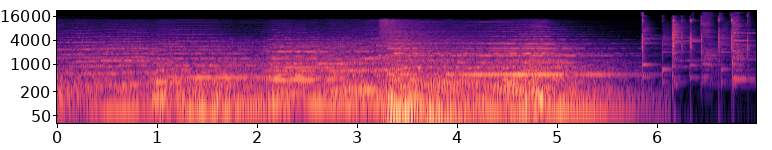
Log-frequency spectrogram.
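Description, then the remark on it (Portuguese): A short musical jingle for the radio programme Estação Recreio: sustained, layered tones with a steady low bass swell for about six seconds, then end in a quick run of sharp, bright percussive hits. No voices. “Trilhinha sonorinha.”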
